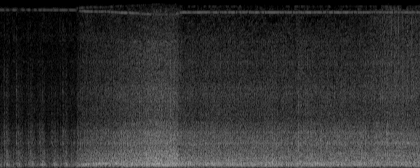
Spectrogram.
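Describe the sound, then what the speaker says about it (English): Serger sewing machine stitching rows of fabric together in one steady, close whir that starts after about a second and runs continuously, with no talk. "we are going to sew the first one together"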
